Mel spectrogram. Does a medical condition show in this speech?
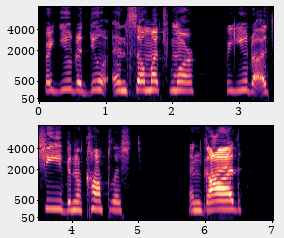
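Yes: cerebral palsy.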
